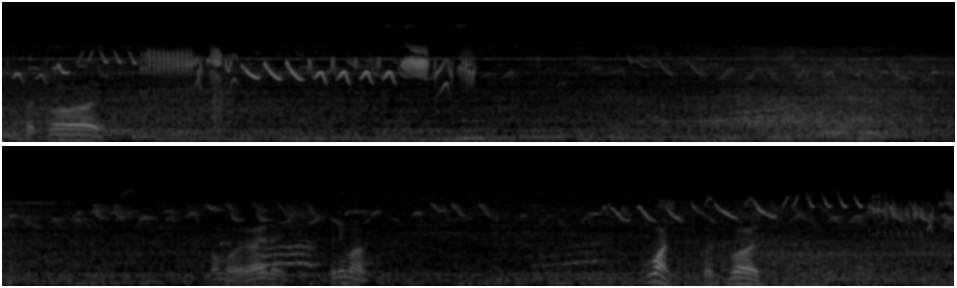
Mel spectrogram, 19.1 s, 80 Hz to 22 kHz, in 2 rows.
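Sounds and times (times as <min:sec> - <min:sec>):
bullfinch singing whistled notes: 0:00.0 - 0:14.4
faint bird chirping: 0:00.0 - 0:19.0.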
